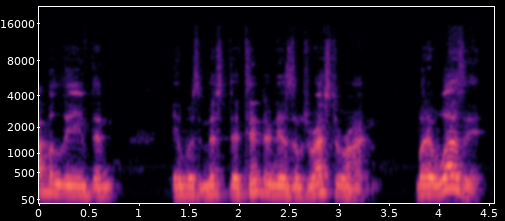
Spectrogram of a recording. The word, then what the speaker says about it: Tendernism: That's how you say it, Tenderism? Tendernism. Yeah.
